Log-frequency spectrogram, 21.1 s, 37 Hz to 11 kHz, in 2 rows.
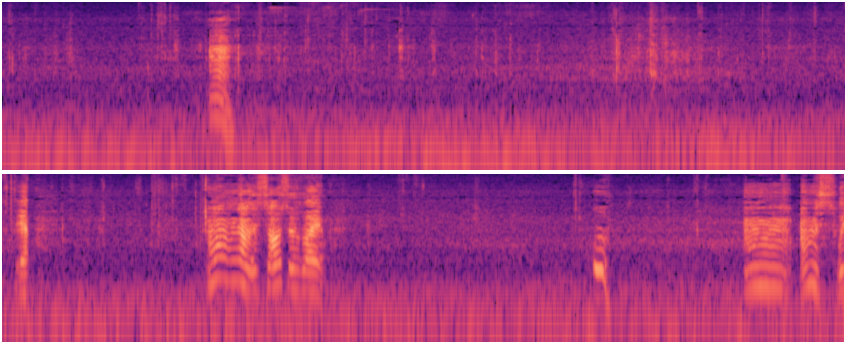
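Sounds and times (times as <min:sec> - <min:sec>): person chewing: 0:00.0 - 0:13.4, 0:17.6 - 0:19.8
car interior hum: 0:00.0 - 0:21.0.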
